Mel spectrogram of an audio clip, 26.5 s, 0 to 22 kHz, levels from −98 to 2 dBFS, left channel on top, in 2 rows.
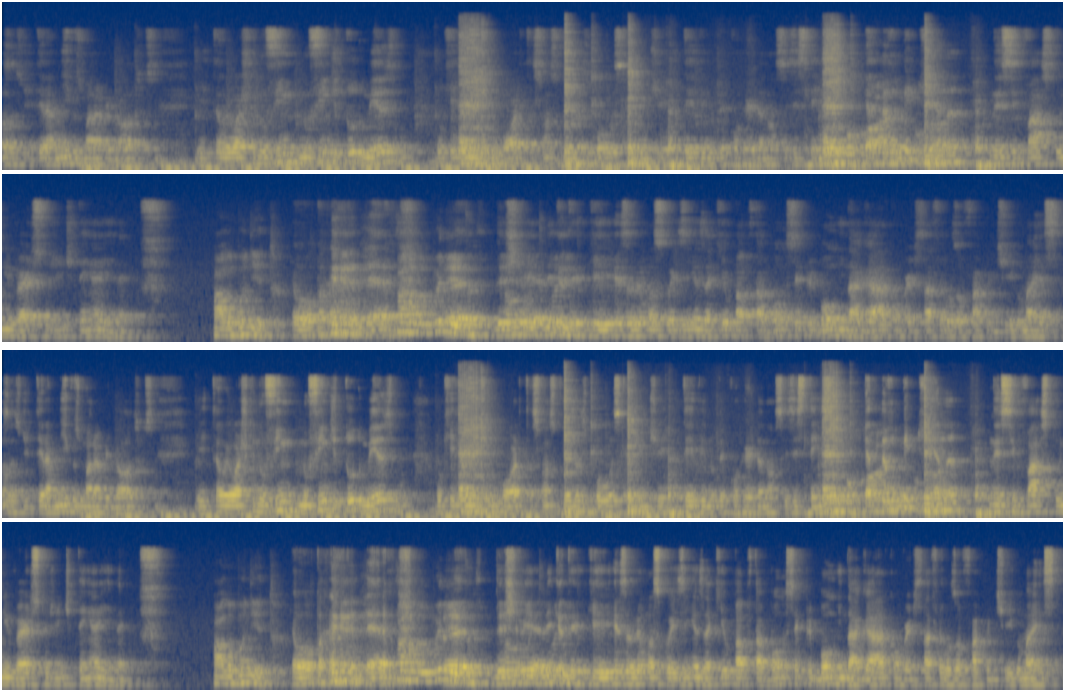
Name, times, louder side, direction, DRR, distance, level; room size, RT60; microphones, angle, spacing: voice 1, 0.0-10.4 10.8-12.0 12.3-15.3 16.9-18.4 18.8-26.4, right 4 dB, 90° right, 5 dB, 0.4 m, -29 dB
sound 1, 0.9-8.8, equal, 50° left, 0.9 m, -37 dB
sound 2, 5.6-6.4 6.7-9.6 10.0-11.0 11.3-12.6, right 1 dB, 50° right, 0.7 m, -29 dB
voice 2, 10.2-11.9 15.9-16.7 17.4-19.2 19.5-20.4, right 1 dB, 10° right, -3 dB, 0.4 m, -29 dB
2.4 x 2.4 x 4.0 m, 1.0 s
head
